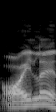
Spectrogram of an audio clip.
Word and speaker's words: Euler: Aqui é para poliedros convexos tá que foi Oi Lê nunca se escreve Euler né mas se lê vai ler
